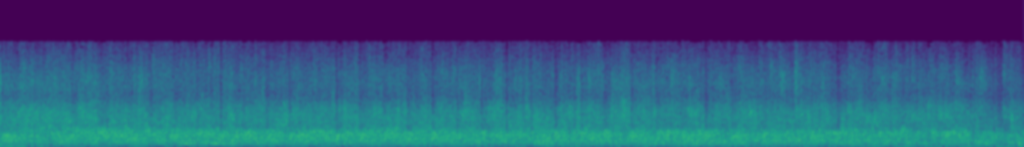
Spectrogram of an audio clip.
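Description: Church congregation applauds in a loud, dense, continuous burst of clapping that holds steady throughout, with a faint hum underneath.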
